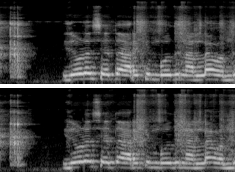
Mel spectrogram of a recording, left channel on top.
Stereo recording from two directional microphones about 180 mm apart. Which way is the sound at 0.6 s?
15° left (ahead or behind).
